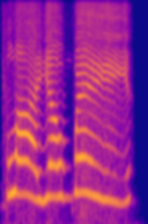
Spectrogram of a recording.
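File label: Vox Halloween Skill, voices heroes English; Luna; kings raid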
